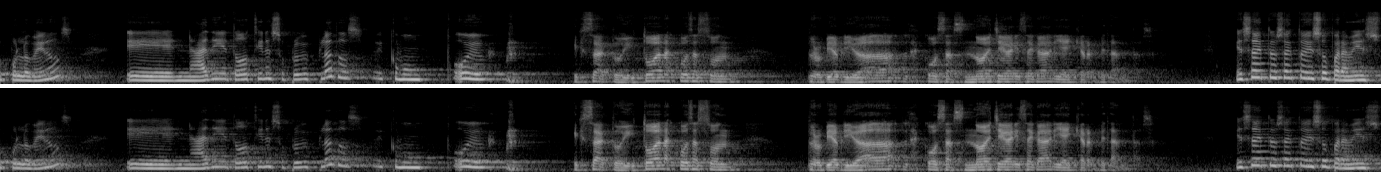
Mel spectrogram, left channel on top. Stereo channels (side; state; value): both; normal; correlation 0.84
